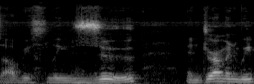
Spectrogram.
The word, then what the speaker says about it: Zoo: It is always pronounced like a TS sound, like a T. It's actually a plosive sound. T. One perfect example is Zoo, der Zoo.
